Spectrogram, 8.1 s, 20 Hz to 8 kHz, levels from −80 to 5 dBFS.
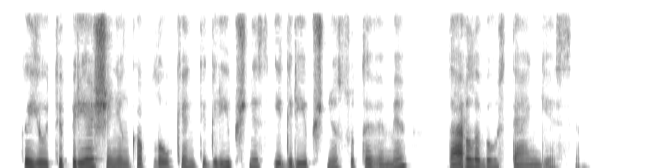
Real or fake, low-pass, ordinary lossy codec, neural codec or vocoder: real; 7.2 kHz; MP3, 48 kbps; none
